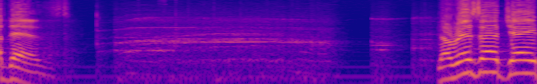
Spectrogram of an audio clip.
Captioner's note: audience cheering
